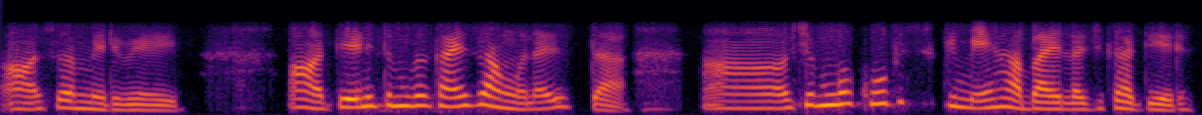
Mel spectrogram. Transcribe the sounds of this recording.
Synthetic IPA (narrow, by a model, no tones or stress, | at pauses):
ãsəmiɾʋeɭiː | ɦãt̪eɽ̃iːt̪umkakajs̬ãŋɡonad̪ist̪a̰ | əɕemuŋɡakʰuːpt͡skimeɦãbajlat͡ɕikʰat̪iːɾ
